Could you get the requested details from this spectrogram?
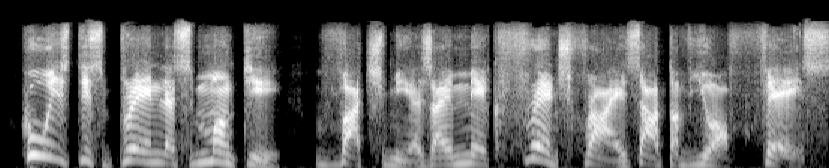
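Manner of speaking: put-on German accent, marked on watch. Imagining someone behind the studio cranking up his mic, german accent. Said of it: "definitely a German accent because he says watch".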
